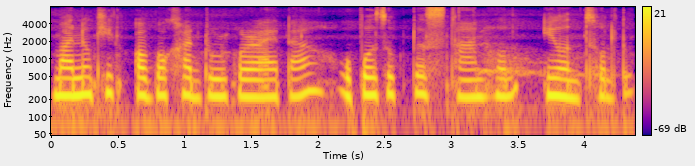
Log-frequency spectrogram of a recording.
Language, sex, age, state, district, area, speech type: Assamese, female, 18-30, Assam, Charaideo, rural, spontaneous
